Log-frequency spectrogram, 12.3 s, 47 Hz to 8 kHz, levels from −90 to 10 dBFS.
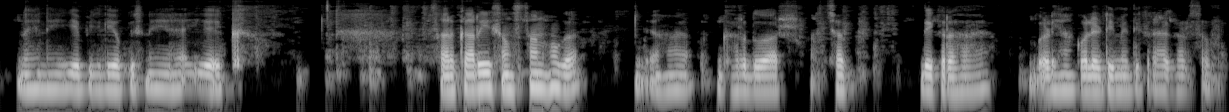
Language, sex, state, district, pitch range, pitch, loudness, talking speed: Hindi, male, Jharkhand, Jamtara, 125-135 Hz, 130 Hz, -19 LUFS, 125 wpm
